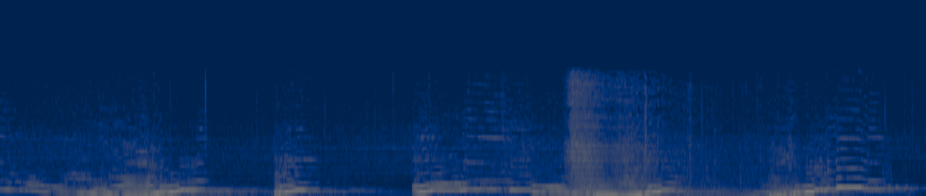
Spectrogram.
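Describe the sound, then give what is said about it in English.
Whale song: a series of about five long, sweeping moans and wails that rise and fall in pitch, rich and resonant, with no voices. “It's what the whales are talking about.”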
